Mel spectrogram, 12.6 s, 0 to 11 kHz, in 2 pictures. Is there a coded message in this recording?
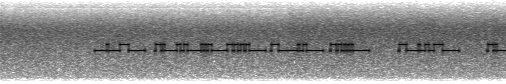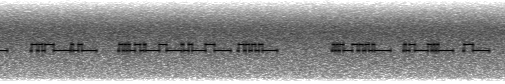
Yes: TTY/TDD text telephone tones (45.45 baud Baudot) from 1.2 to 12.4 s, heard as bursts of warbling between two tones, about 400 Hz shift, 1600 Hz centre, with phone line noise. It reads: THIS LOW YOUTH TURNOUT IS PART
